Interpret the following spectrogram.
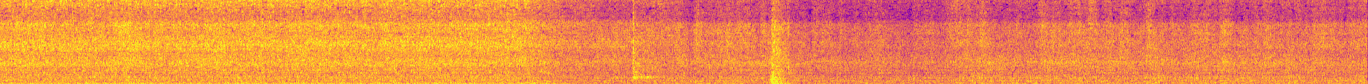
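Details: Engine running after the oil drain plug was replaced, checking it works: steady low rumble with an even note and no knocks or misses; runs smoothly.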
